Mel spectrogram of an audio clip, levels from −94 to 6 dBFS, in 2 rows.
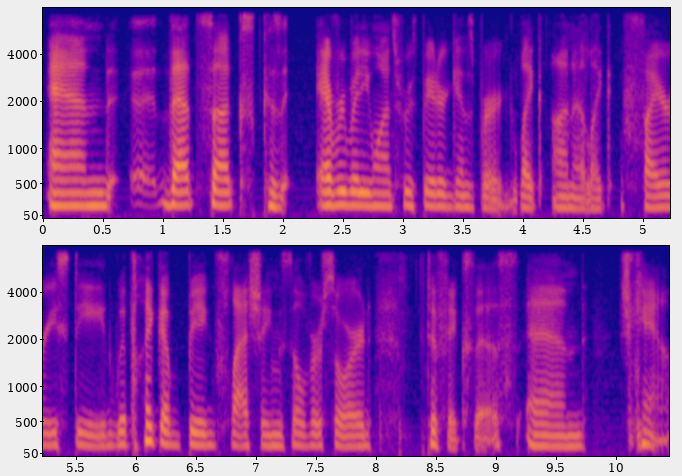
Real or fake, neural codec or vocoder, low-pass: real; none; 7.2 kHz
